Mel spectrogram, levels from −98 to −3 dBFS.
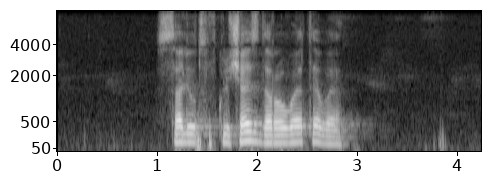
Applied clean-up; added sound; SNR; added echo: none; none; none; none.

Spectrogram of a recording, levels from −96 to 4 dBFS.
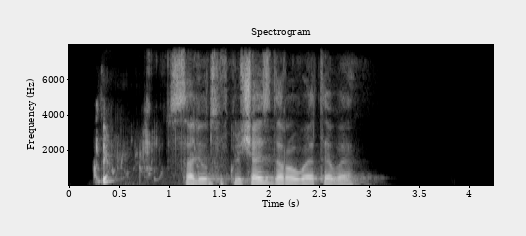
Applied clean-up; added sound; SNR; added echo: neural mask model Resemble Enhance denoiser.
